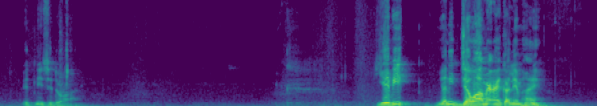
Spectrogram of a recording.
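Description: An elderly man speaks into a microphone, his voice rising into a melodic, chanting recitation.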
